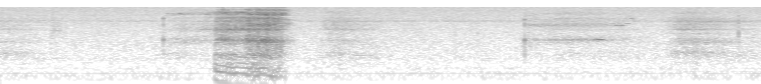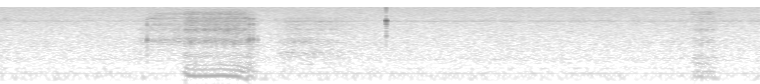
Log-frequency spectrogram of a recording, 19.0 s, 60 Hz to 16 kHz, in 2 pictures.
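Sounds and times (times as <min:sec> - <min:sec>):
man snoring: 0:02.1 - 0:04.6, 0:06.6 - 0:09.2, 0:11.3 - 0:13.7, 0:18.1 - 0:18.6.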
